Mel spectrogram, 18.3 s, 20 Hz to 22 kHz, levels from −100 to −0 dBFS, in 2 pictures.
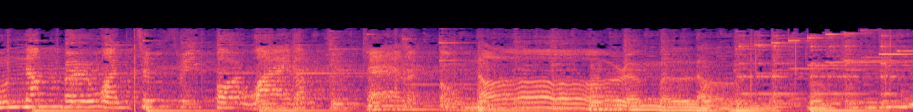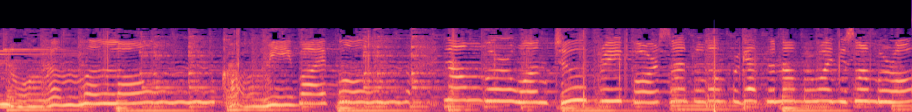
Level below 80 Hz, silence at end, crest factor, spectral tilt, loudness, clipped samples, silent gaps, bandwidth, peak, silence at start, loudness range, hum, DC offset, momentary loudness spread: -32 dBFS; 0 s; 16 dB; -5 dB/octave; -17 LUFS; under 0.1%; none; 8 kHz; 0 dBFS; 0 s; 3 LU; none; under 0.1%; 6 LU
